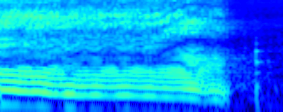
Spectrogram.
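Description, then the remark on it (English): A voice blows a loud, buzzy raspberry, imitating a fart, for about a second before it sputters out, followed by a brief quiet click. “Sometimes I make fart noises in conversation”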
